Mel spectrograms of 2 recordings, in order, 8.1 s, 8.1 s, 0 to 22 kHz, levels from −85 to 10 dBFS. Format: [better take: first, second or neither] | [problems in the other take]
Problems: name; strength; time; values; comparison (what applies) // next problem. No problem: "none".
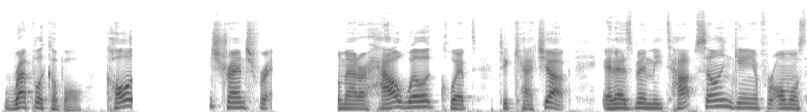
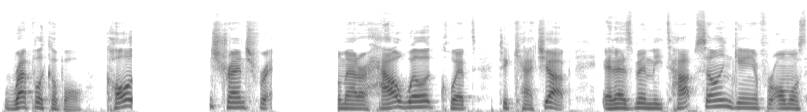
neither | audio cutting out; at 1.5 s for 1 s and at 2.5 s for 0.5 s; the same in both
